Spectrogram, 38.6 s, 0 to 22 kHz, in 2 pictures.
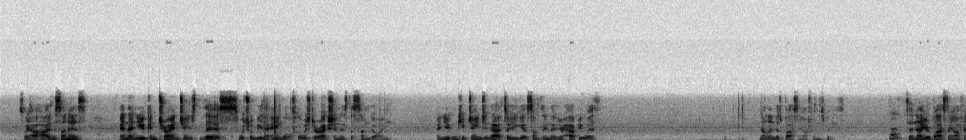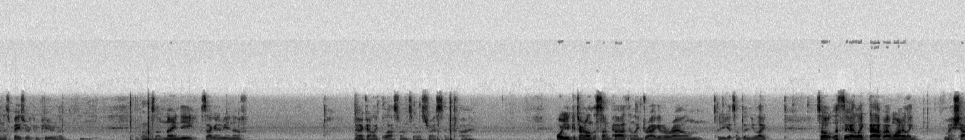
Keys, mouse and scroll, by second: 3.3 click, 4.3 KP_5, 4.7 KP_0, 5.4 KP_Enter, 7.5 click, 14.3 KP_6, 14.7 KP_Enter, 14.7 KP_0, 16.0 click, 21.8 KP_9, 21.9 KP_0, 22.2 KP_Enter, 24.0 click, 27.8 KP_7, 28.0 KP_5, 28.2 KP_Enter, 29.3 click.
